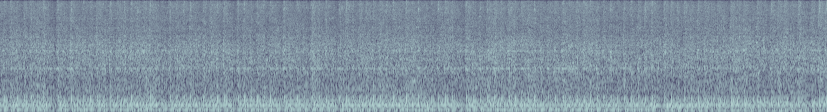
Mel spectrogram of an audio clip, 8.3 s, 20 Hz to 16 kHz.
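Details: 2005 Yamaha YFZ450 big-bore single after rebuild, carburetor refitted with fuel screw two turns out (owner suspects a clogged pilot jet): steady idle with an even low thump, no stumbling or stalling as before; idling normally.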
